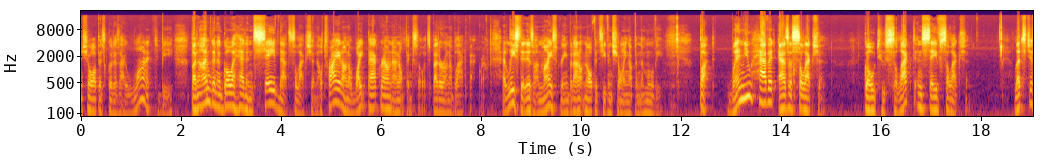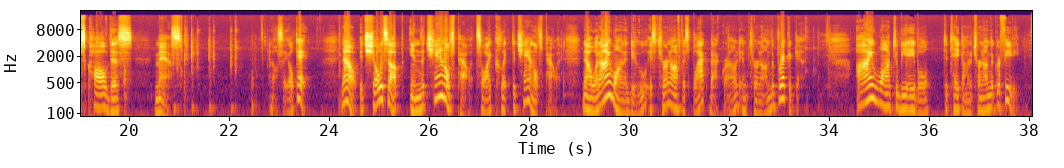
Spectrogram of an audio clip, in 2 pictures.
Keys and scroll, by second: 20.4-21.5 typing.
